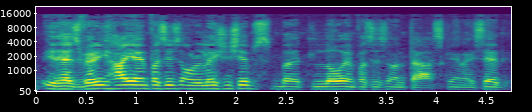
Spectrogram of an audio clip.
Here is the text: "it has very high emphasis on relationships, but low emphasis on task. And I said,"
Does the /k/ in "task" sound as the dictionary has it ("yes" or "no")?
yes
